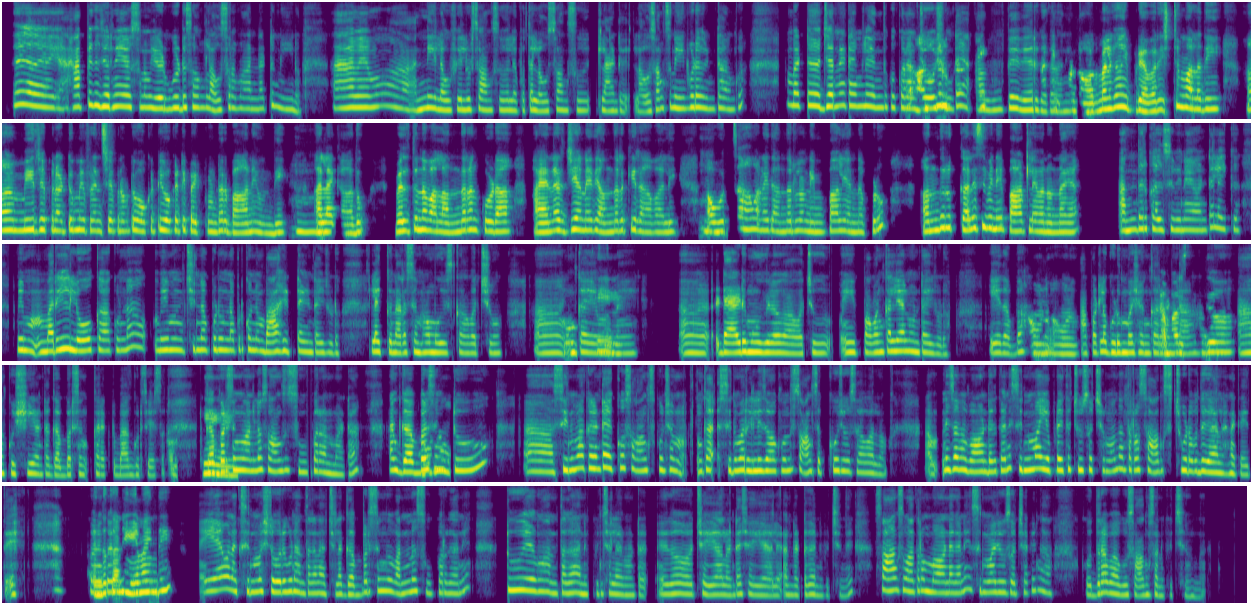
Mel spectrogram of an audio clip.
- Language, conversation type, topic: Telugu, podcast, మీరు కలిసి పంచుకునే పాటల జాబితాను ఎలా తయారుచేస్తారు?
- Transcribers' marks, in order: in English: "హ్యాపీ‌గా జర్నీ"; in English: "లవ్ ఫెయిల్యూర్"; in English: "లవ్"; in English: "లవ్ సాంగ్స్"; in English: "జర్నీ టైమ్‌లో"; in English: "నార్మల్‍గా"; in English: "ఫ్రెండ్స్"; in English: "లో"; in English: "హిట్"; in English: "లైక్"; in English: "మూవీస్"; in English: "మూవీలో"; in English: "కరెక్ట్"; in English: "సూపర్"; in English: "అండ్"; in English: "సాంగ్స్"; other background noise; in English: "రిలీజ్"; in English: "సాంగ్స్"; in English: "సాంగ్స్"; laughing while speaking: "కాలే నాకైతే"; in English: "స్టోరీ"; in English: "సూపర్"; in English: "టూ"; in English: "సాంగ్స్"; in English: "సాంగ్స్"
